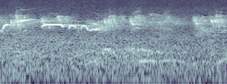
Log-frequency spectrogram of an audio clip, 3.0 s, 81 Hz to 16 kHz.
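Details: Oriental magpie-robin, a very common resident, recorded on 21 January 2021 in Ubon Ratchathani, Thailand: clear whistled phrases sliding between high notes, run together in a continuous varied stream.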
